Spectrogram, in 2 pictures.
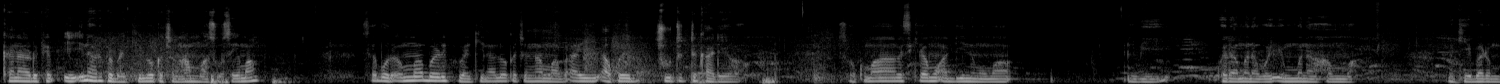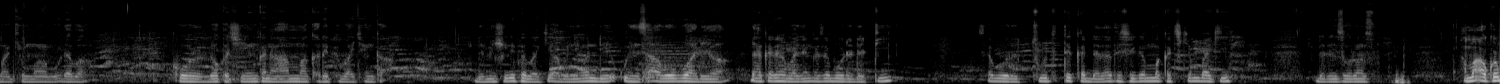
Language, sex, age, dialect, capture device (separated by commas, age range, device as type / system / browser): Hausa, male, 18-24, Nigeria - Katsina, mobile / Linux / Chrome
